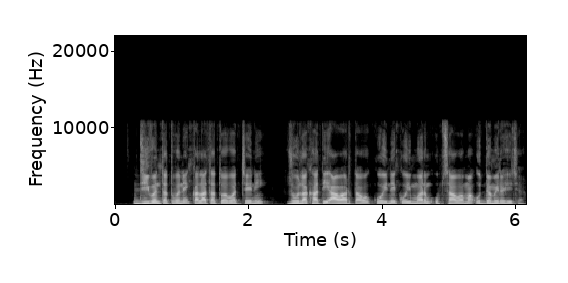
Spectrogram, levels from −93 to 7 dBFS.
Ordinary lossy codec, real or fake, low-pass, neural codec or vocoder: none; real; 10.8 kHz; none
